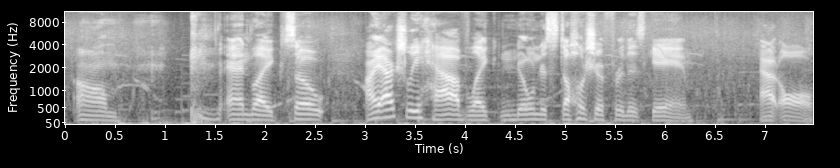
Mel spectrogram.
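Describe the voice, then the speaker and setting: Music in the background behind a man's fairly high voice, very slow, with ordinary pitch variation and long, frequent pauses. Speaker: gaming commentator. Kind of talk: let's play post commentary. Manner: halting, stammering; casual, swears.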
